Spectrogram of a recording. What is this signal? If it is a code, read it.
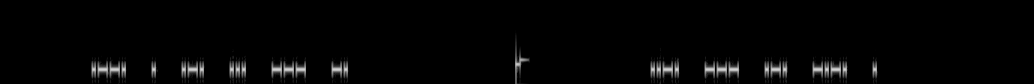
Morse code, heard as a keyed tone, about 39 wpm, spaced as for 22 wpm, 700 Hz. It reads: PERSON FORCE
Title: 3x Character Spacing - Top 500 Words - 40wpm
